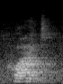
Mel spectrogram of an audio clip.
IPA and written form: hwaɪt (white)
